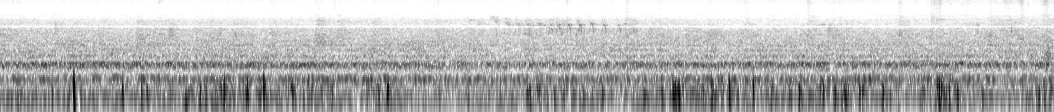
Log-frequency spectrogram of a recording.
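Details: Calm spring honey bee colony in April, a constant low droning hum with steady mid band and grainy low rumble, occasional soft knocks, and a brief faint high chirping trill midway.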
